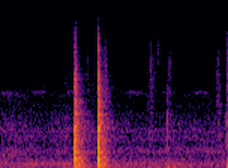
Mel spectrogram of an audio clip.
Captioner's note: knocking at door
